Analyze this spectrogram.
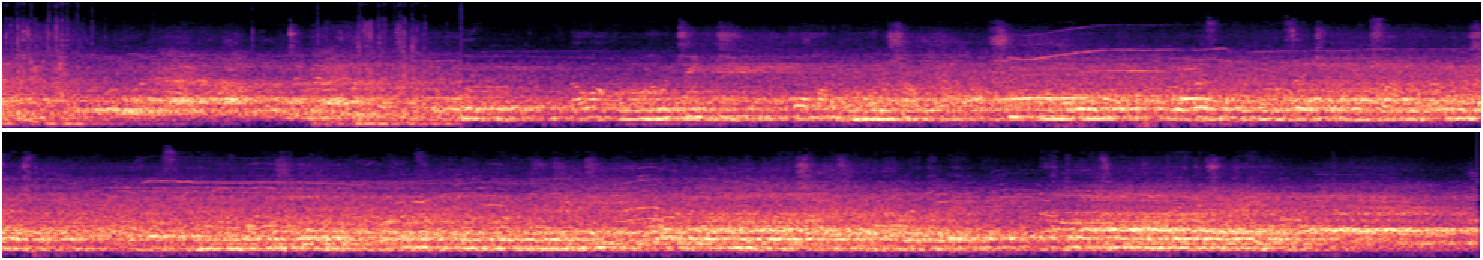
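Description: A large stadium crowd chants and sings loudly in unison, echoing under the roof.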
